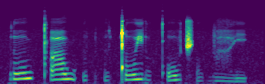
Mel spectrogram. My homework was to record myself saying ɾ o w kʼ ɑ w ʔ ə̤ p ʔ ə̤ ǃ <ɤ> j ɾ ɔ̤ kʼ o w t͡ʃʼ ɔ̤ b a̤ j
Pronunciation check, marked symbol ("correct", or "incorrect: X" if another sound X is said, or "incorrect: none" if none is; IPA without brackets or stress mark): incorrect: o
